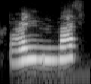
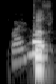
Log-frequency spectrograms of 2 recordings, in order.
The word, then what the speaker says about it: Bournemouth: They're from Bourne. Bornemouth. Bournemouth. Bor Bournemouth. Bournemouth. As in Jason Bourne.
